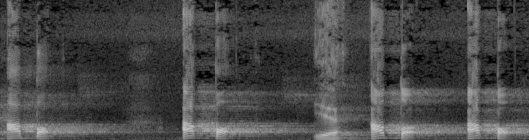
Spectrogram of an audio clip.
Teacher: Qa dan ta ketika sukun ataupun dia dalam keadaan waqaf maka bunyi pantulannya adalah o. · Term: huruf qalqalah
